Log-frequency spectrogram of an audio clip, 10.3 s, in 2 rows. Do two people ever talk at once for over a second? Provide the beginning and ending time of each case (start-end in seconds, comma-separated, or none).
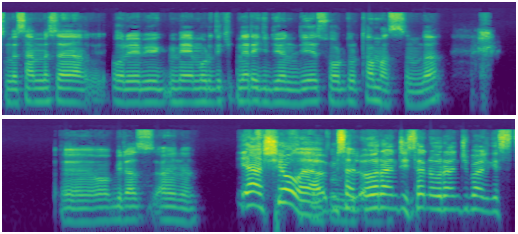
7.7-9.1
